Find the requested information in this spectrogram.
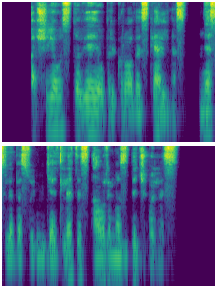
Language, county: Lithuanian, Šiauliai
